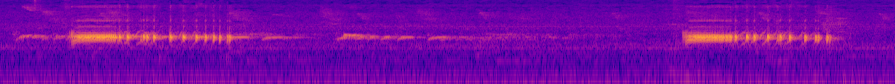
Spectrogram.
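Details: Loud black cemani zebra dove singing to provoke and lure other zebra doves: long, rich rattling coo phrases of many rapid pulsed notes, a shorter coo between, over a busier, hissy background with a steady hum.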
